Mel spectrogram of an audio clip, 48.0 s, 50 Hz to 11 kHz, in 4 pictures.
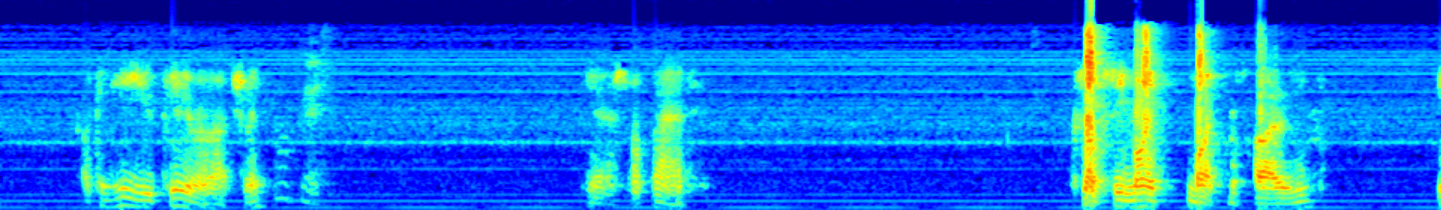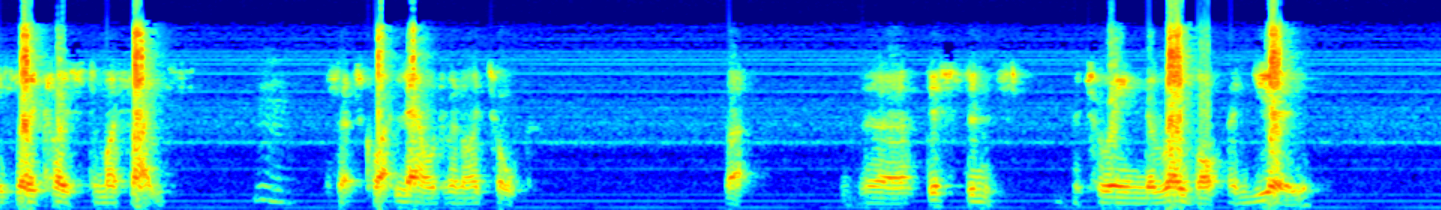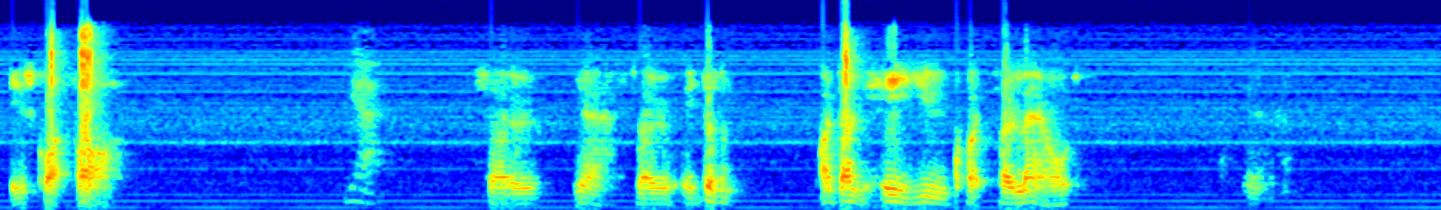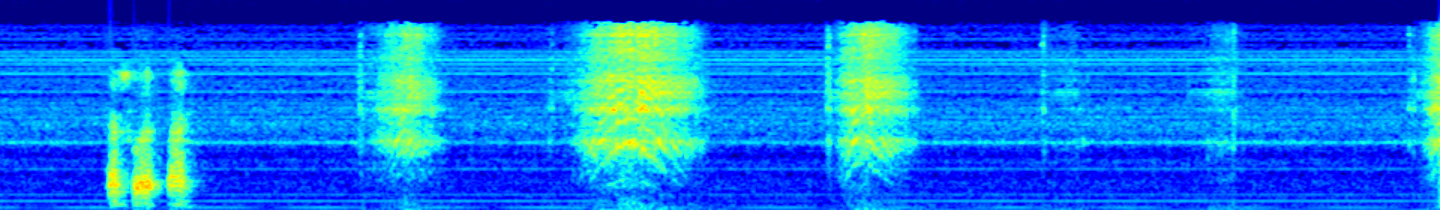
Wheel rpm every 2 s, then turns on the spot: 0, 0, 0, 0, 0, 0, 0, 0, 0, 0, 0, 0, 0, 0, 0, 0, 0, 0, 0, 10, 30, 10, 0, 10.
none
